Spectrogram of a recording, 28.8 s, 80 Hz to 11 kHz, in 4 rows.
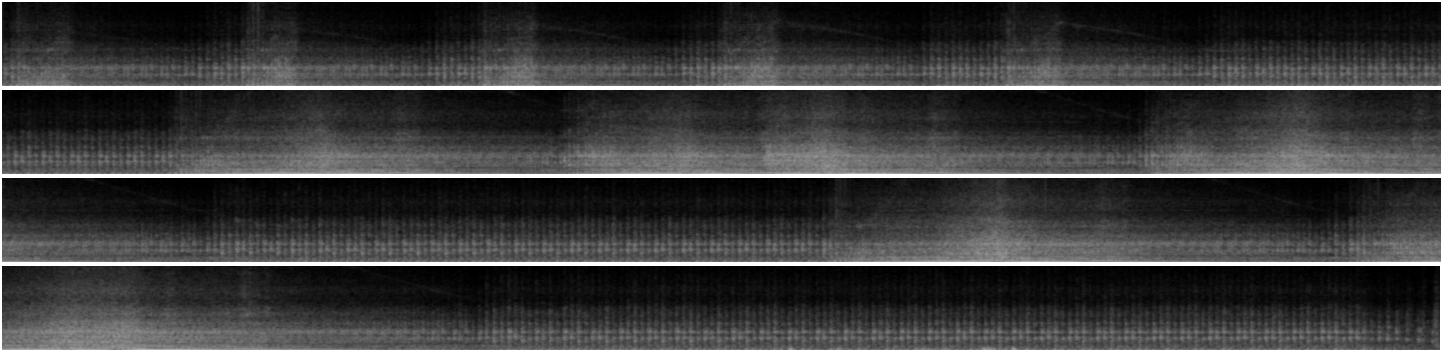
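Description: Rover 220 turbodiesel engine at the tailpipe of a stationary car, idling and being revved. First come about four quick blips of the throttle, then about six longer revs that climb and fall back, before it settles to a steady idle.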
